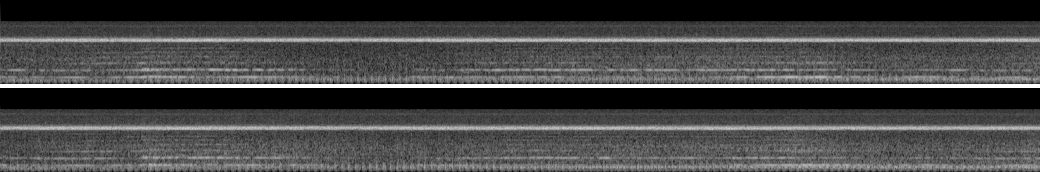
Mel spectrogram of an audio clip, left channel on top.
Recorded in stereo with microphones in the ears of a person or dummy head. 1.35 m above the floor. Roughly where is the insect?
Right.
